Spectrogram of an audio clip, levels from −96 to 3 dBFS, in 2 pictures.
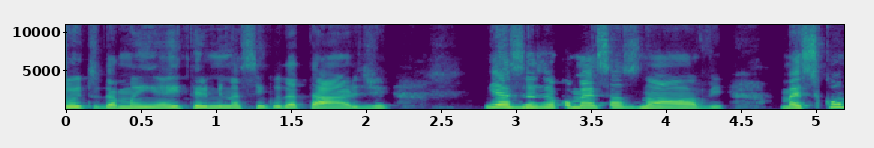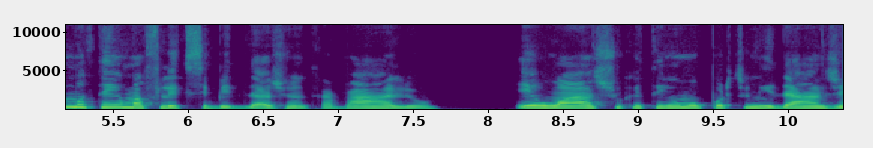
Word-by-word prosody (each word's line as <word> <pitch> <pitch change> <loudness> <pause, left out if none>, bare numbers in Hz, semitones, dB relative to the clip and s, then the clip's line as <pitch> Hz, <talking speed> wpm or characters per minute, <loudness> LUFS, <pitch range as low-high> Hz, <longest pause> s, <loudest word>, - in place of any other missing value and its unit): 8h, 190 -2 +2
e 210 - +2
termino 210 0 +2
às 210 - -4
17h, 205 0 0 0.6
e, 310 - +2
às 300 -4 +6
vezes, 280 0 +3
eu 290 - +2
começo 265 -1 +2
às 275 -4 -1
9. 190 -9 +2 0.3
Mas, 240 +1 +1
como 335 0 +2
tem 290 0 -3
uma 275 -3 +1
flexibilidade 185 -8 -4
no 150 -3 -5
trabalho, 155 -1 -4 0.5
eu 245 -2 +3
acho 240 +4 0
que 250 +1 -5
tem 250 +1 -3
uma 260 0 0
oportunidade 205 -7 -1
215 Hz, 145 wpm, -24 LUFS, 185-255 Hz, 0.6 s, às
